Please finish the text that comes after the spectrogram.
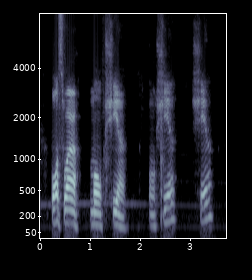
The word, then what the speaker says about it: chien: You don't say the N at the end of that, do you? Chien? Let's hear that. Mon chien. Mon chien. Chien. Bonsoir, mon chien. Bonsoir, mon chien. Lightly, says Miriam. So you do pronounce it, but lightly. Exactly. It kind of goes up your nose.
